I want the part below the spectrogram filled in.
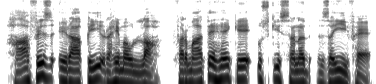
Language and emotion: Urdu, neutral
